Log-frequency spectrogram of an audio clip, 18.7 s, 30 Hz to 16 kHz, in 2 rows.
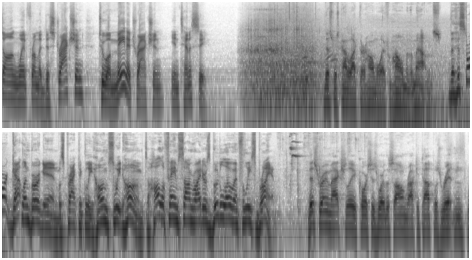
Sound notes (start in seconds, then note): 4.7 stroller wheels scraping; 15.0 squeak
